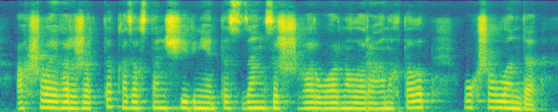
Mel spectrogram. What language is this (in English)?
Kazakh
